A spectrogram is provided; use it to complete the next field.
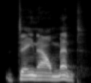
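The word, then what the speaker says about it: denouement: comes after that event is the denuman sometimes more elegantly pronounced as day now meant and this is a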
